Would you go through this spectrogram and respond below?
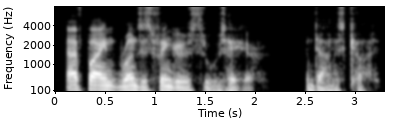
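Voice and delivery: ordinary delivery, nothing marked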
